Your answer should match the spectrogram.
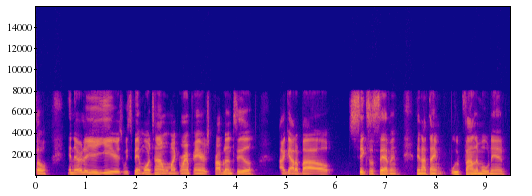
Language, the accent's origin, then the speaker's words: English; Albany, Georgia, United States; born or raised there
